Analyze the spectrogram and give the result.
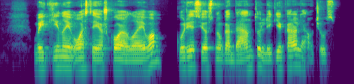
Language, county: Lithuanian, Klaipėda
